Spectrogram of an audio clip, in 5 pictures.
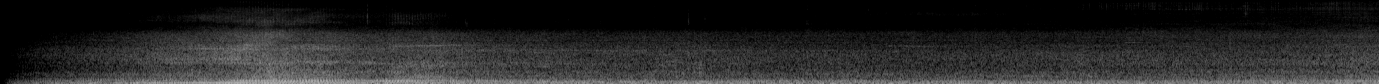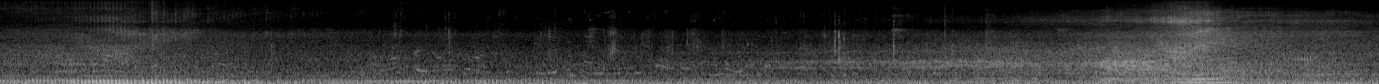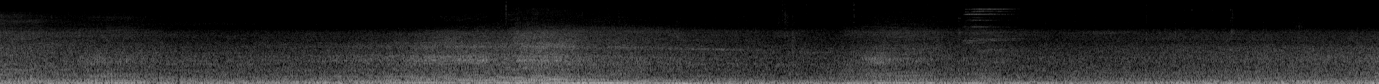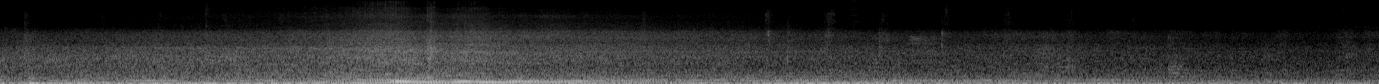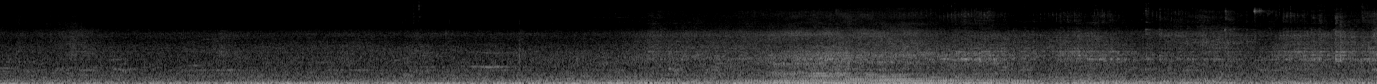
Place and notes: Walking through the street, Traffic Sound, Shopping Street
